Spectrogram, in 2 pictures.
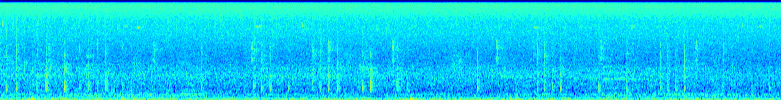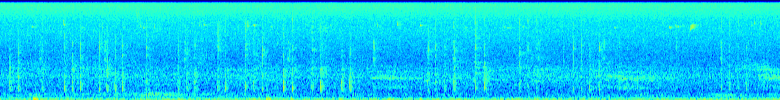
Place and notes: a nature reserve Morasko - woodpecker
